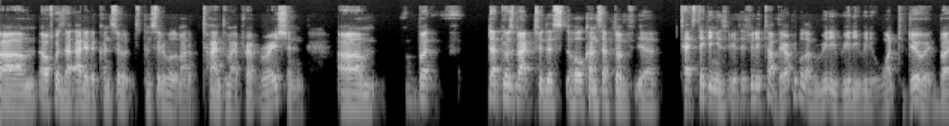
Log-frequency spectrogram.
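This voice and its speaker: Speaking with a Haitian accent, a man goes at a fairly quick pace at medium pitch with ordinary pitch variation. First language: French. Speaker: architect. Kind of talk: panel discussion.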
